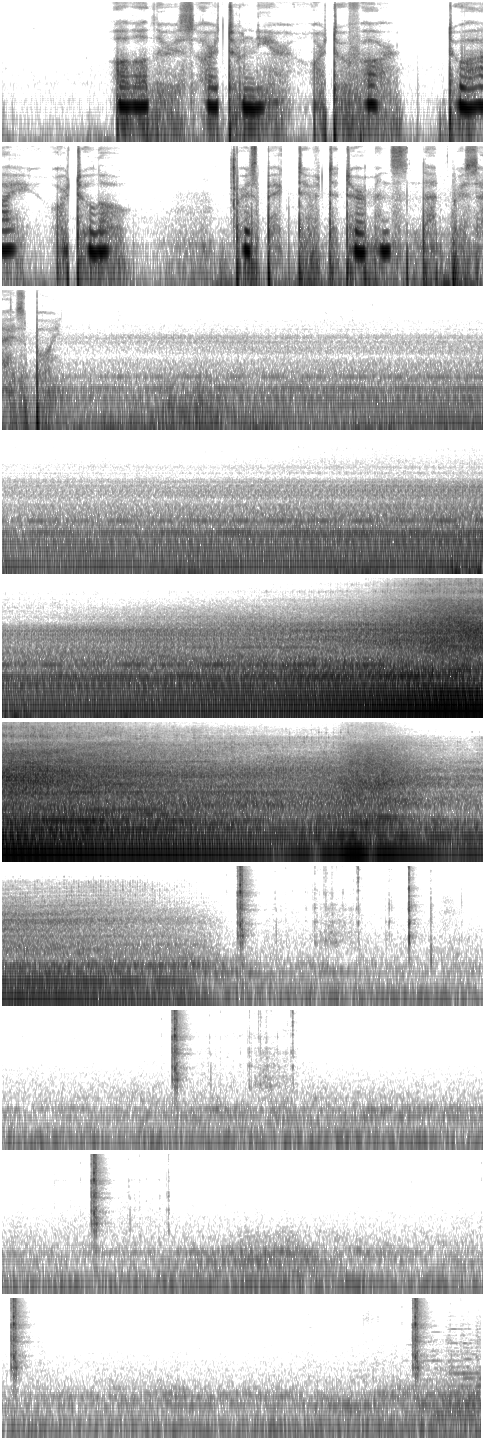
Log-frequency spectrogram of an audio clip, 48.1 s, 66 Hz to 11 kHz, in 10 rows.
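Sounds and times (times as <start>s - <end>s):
steady low hum: 0.0s - 48.0s
vehicle passing: 10.0s - 31.2s
film camera clicks: 31.1s - 33.2s, 35.3s - 36.7s, 39.3s - 40.2s, 43.3s - 43.7s, 47.3s - 47.7s.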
